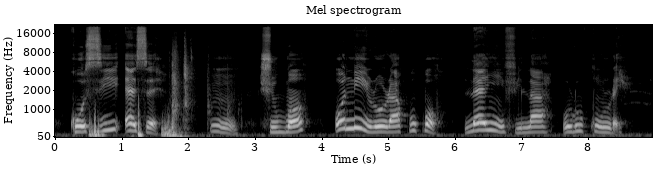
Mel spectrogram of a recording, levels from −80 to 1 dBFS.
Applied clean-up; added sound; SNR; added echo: none; Slam; 18 dB; none.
